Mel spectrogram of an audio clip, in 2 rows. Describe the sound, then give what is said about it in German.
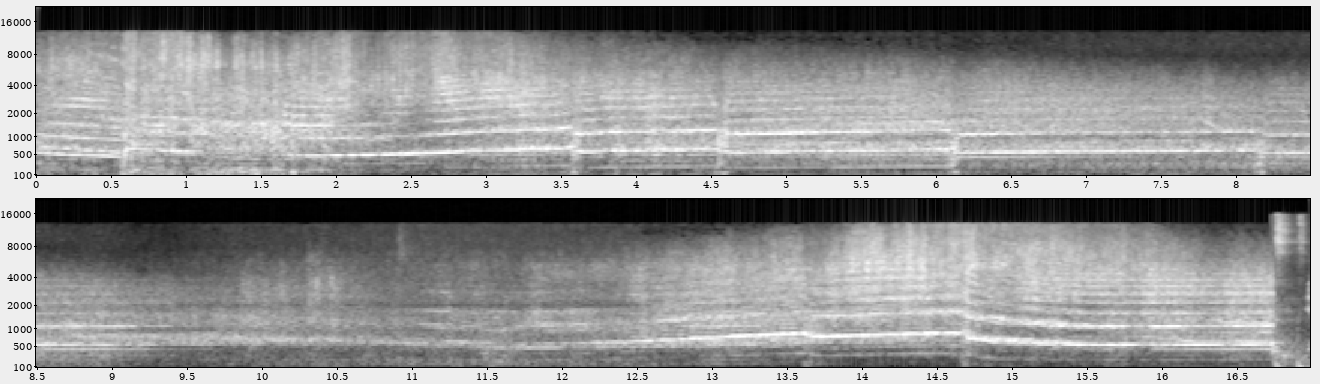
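An old Renault V10 Formula One engine, run in Abu Dhabi, screams at high revs, pitch climbing and dropping through quick gear changes, loud, easing briefly in the middle before roaring back up. No one speaks. “in Abu Dhabi haben sie den Alonso im alten Renault V10 mhm. umgestellt”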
